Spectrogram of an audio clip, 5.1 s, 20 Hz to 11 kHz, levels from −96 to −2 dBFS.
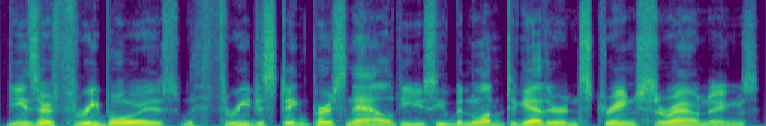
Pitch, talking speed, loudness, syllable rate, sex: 130 Hz, 175 wpm, -17 LUFS, 5.8 syllables/s, male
